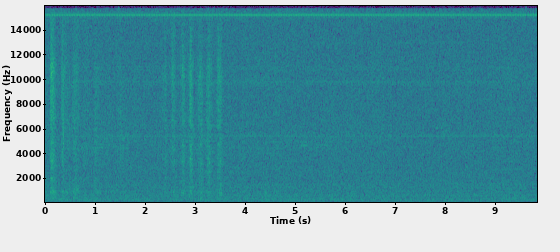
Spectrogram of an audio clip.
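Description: A brush strokes softly across a canvas.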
